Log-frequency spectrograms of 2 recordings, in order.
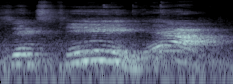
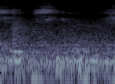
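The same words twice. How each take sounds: First: Triumphant, louder cheer; celebrating getting it right; excited. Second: Whispering the answer to self; breathy unvoiced whisper. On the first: Student gets answer right. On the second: Student works out answer. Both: Real, not acted.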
